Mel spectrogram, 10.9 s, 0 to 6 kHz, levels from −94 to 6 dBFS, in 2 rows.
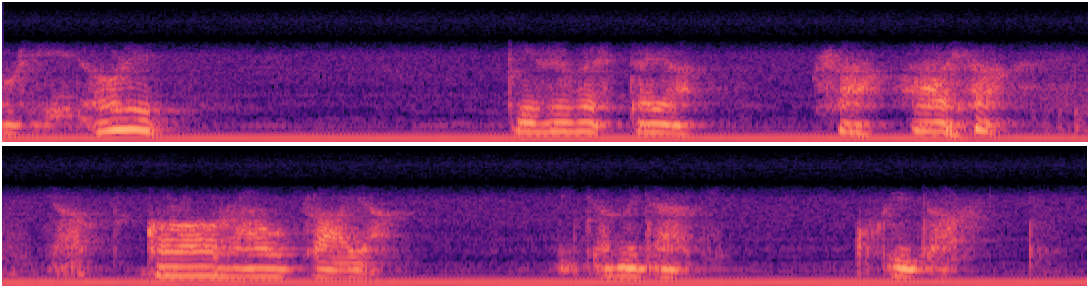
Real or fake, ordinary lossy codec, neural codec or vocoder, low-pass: real; none; none; 5.4 kHz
